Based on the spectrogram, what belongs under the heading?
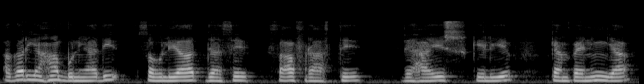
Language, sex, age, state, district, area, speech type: Urdu, male, 18-30, Delhi, New Delhi, rural, spontaneous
